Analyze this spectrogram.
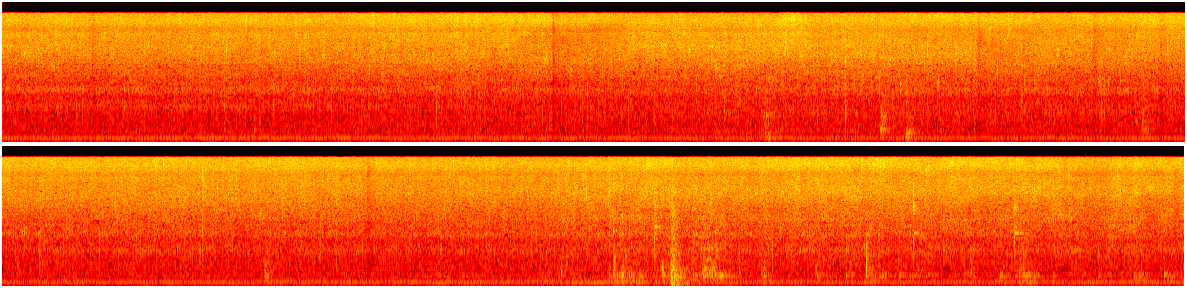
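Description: Chicken and diced vegetables sizzling steadily in oil in a metal pan. A wooden spatula scrapes and knocks against the pan, mostly in the last several seconds, with one sharper knock among them.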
